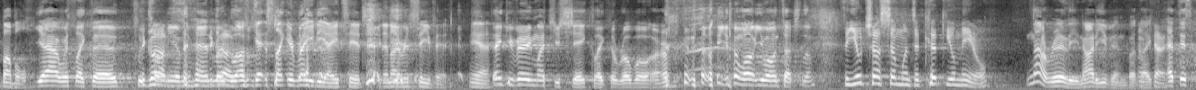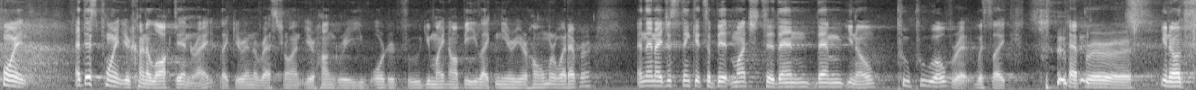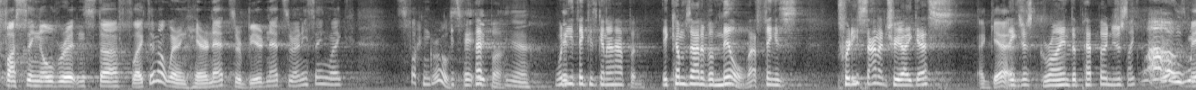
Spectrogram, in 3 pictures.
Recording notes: Live from YogCon.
